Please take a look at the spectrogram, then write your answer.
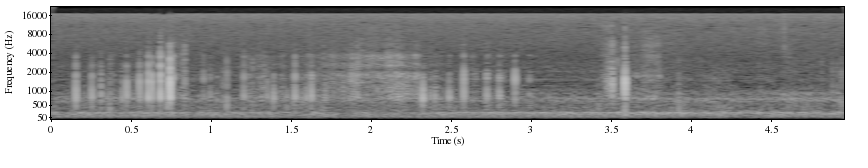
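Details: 2005 Dodge Ram diesel rough idle only at idle, gone as soon as throttle is applied: uneven rumble with irregular sharp knocks; cause unknown.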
